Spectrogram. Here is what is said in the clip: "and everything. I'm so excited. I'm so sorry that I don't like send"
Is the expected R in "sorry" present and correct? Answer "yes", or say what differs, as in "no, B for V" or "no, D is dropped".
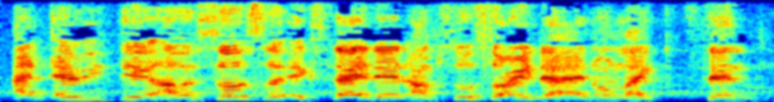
yes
